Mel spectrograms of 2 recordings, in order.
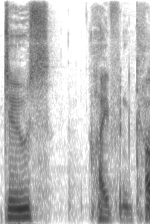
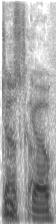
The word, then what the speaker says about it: Deuceco: It's pronounced Deuce hyphen Co. Oh, it's not Dusko.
